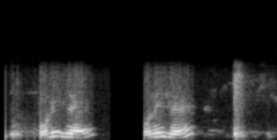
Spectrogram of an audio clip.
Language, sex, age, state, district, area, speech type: Assamese, male, 30-45, Assam, Sivasagar, urban, conversation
